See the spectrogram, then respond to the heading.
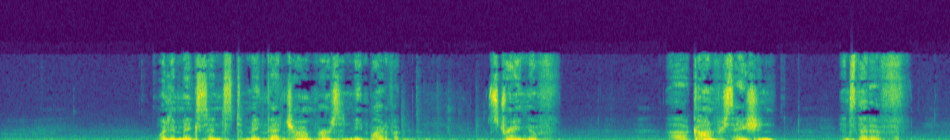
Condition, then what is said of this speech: Vocal cord paralysis. Well, first, explain why my voice sounds like this.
